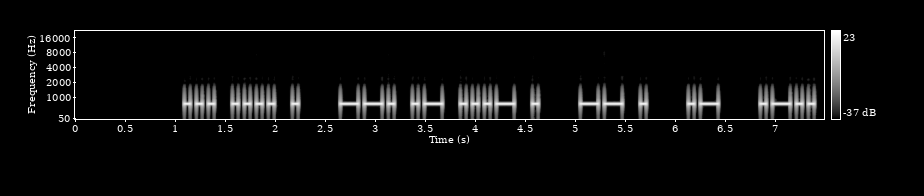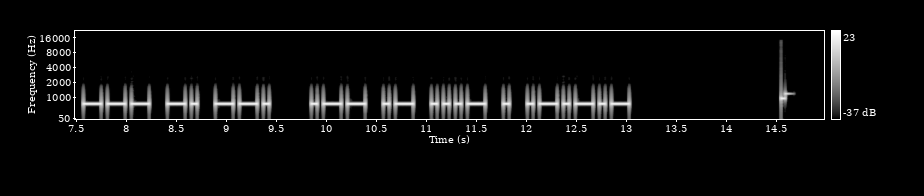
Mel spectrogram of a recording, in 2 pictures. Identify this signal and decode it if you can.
Morse code, heard as a keyed tone, about 20 wpm, 700 Hz. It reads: SHE GAVE ME A LONG WAVE.
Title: Sentences from Top 1400 Words 20wpm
